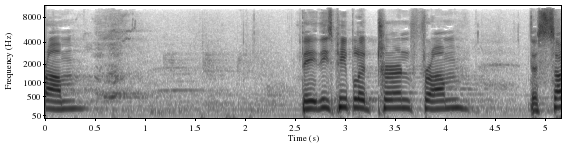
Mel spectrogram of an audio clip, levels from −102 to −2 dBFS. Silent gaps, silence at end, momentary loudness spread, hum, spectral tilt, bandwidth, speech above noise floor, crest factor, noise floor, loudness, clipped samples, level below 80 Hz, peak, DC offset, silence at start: none; 0 s; 18 LU; none; -3.5 dB/octave; 10.5 kHz; 28 dB; 16 dB; -48 dBFS; -20 LUFS; under 0.1%; -58 dBFS; -6 dBFS; under 0.1%; 0 s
